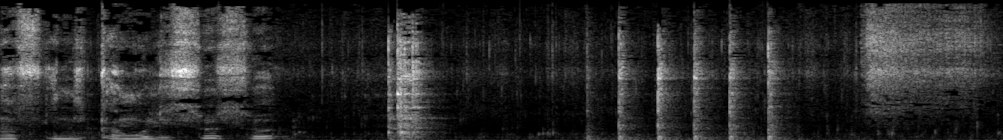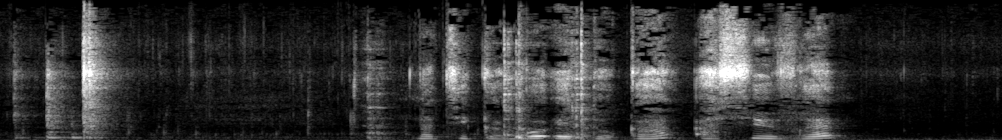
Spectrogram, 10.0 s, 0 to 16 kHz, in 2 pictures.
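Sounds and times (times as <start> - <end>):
wooden spoon knocking in pot: 2.9 - 4.0.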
